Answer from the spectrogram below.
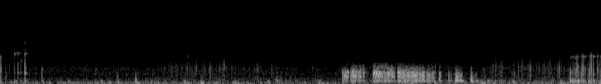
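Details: Normal bowel sounds (borborygmi): stomach gurgling and churning recorded about a minute after eating a huge bowl of spaghetti, settling into small gentle gurgles.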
